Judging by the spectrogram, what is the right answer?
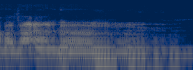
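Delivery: playful, slow, drawn-out vagina. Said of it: "Do all that kind of good stuff".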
